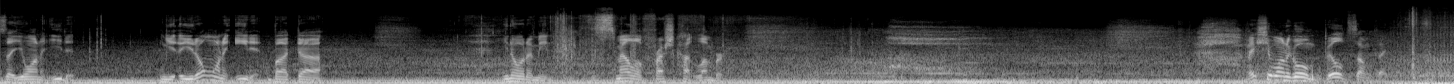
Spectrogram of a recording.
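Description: A man talks casually and close up, outdoors.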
